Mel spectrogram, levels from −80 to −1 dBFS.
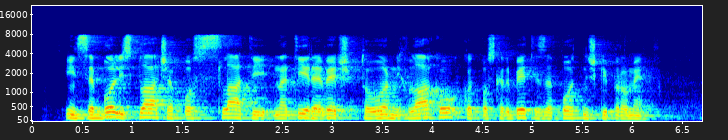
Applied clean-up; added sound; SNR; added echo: neural separator model SepFormer DNS4.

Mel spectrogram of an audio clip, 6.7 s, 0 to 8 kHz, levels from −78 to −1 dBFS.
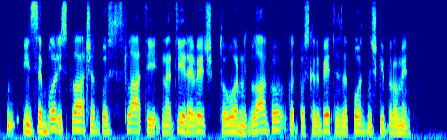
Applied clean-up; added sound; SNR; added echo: neural diffusion model UNIVERSE++.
